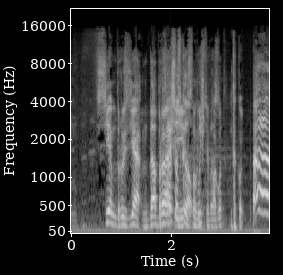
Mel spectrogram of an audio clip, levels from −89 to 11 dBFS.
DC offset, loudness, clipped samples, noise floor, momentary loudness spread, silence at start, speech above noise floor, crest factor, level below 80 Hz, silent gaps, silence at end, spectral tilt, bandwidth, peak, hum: under 0.1%; -13 LUFS; under 0.1%; -36 dBFS; 12 LU; 0 s; 23 dB; 12 dB; -40 dBFS; none; 0 s; -3.5 dB/octave; 16 kHz; 0 dBFS; none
